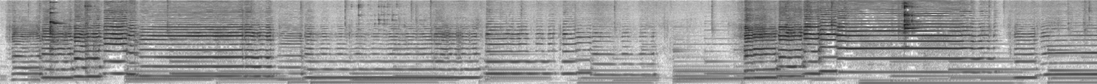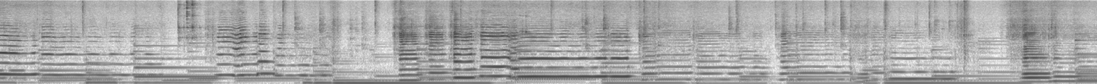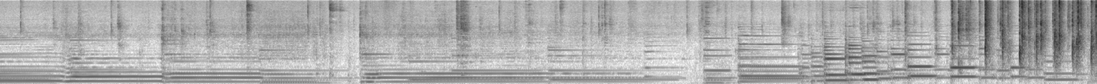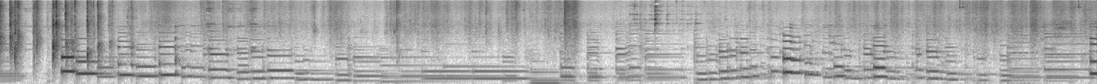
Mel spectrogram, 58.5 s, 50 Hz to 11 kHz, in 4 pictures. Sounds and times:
Brass instrument: 0.0 - 58.5
Saxophone: 0.0 - 58.5.

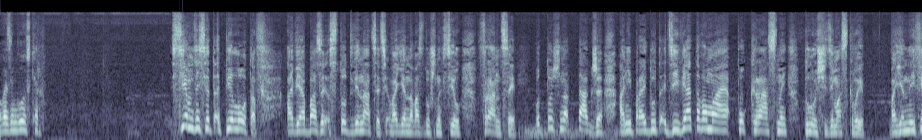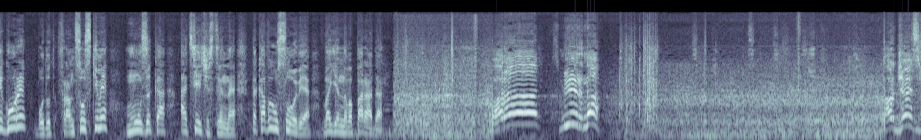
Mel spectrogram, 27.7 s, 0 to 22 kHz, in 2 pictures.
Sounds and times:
Speech: 0.0 - 0.7, 2.6 - 19.7, 21.2 - 22.8, 27.1 - 27.6.

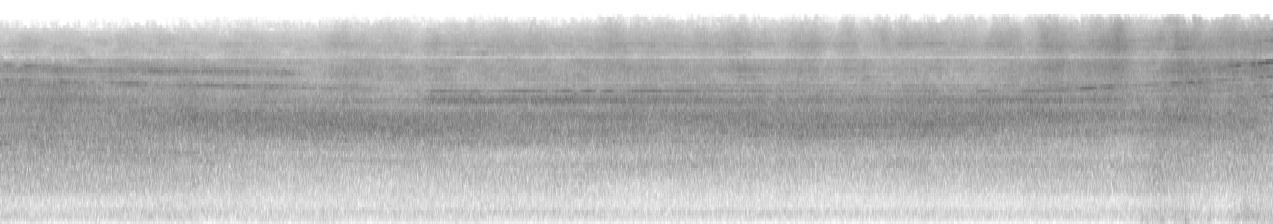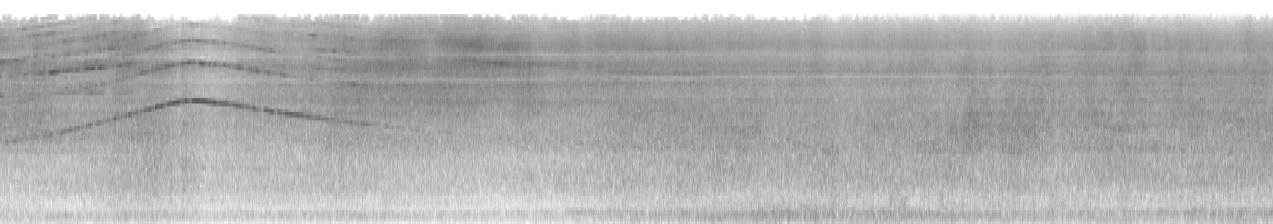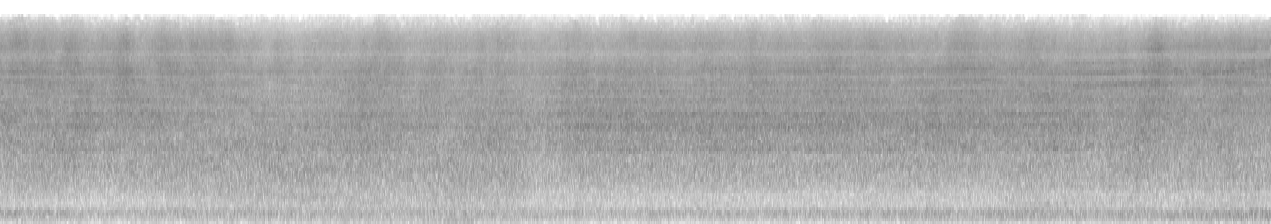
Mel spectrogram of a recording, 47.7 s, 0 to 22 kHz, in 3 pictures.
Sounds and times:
Aircraft engine: 0.0 - 47.7
Fixed-wing aircraft, airplane: 0.0 - 47.7
Outside, rural or natural: 0.0 - 47.7.

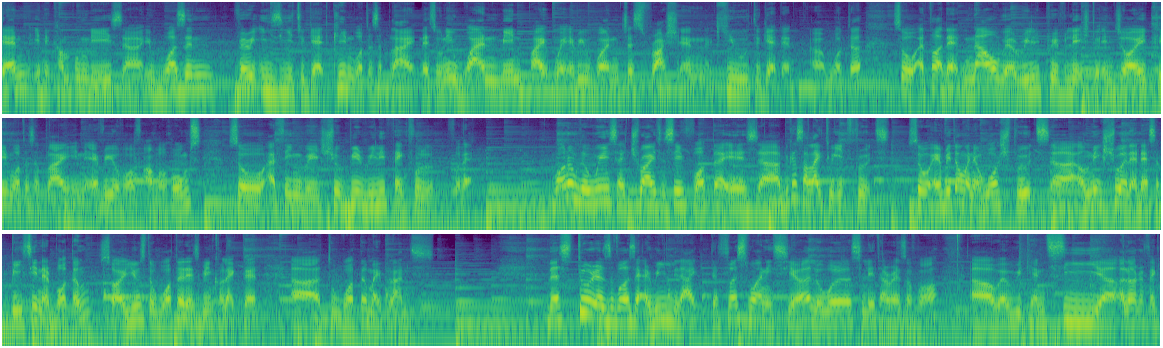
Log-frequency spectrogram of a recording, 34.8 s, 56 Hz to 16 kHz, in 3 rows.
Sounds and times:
Speech: 0.0 - 16.3, 17.1 - 27.5, 28.6 - 34.7
Music: 0.0 - 34.7.

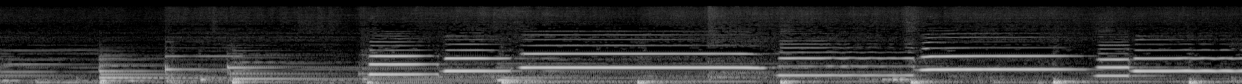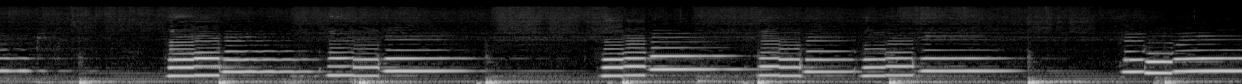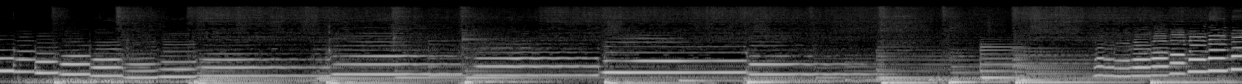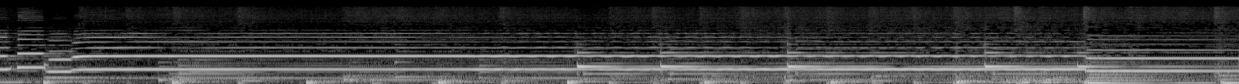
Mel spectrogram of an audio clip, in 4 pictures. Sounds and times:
Wind instrument, woodwind instrument: 0.0 - 49.6.

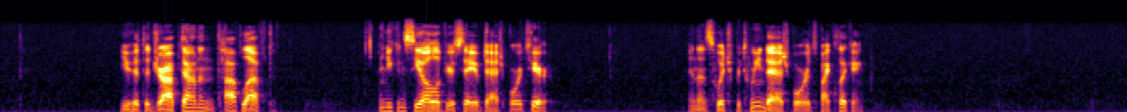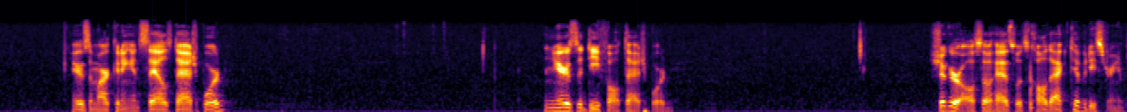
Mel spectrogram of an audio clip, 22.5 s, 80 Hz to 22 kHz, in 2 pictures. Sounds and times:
Speech: 1.2 - 2.8, 3.7 - 5.6, 6.9 - 8.7, 11.9 - 13.6, 16.7 - 18.0, 20.6 - 22.5.

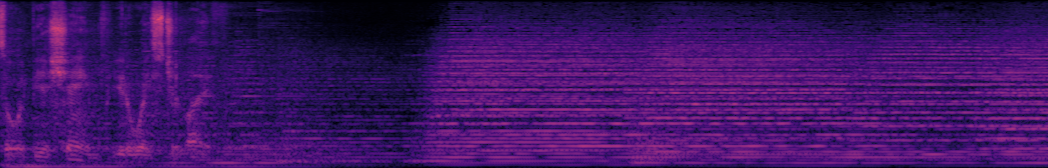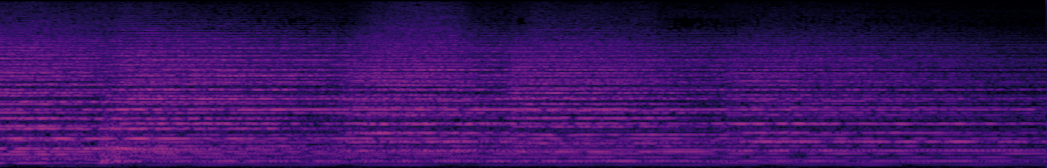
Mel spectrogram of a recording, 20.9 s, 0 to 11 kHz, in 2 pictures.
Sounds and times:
Music: 0.0 - 20.9.

